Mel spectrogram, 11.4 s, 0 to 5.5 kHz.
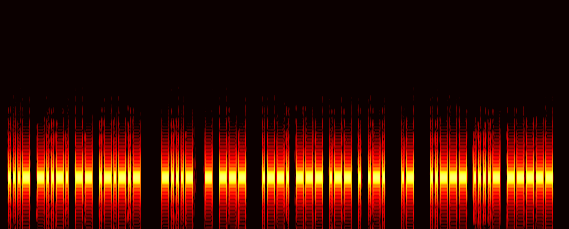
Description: Morse code, heard as a keyed tone, about 25 wpm, 600 Hz. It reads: V/M. <BT> TO POWER A 240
